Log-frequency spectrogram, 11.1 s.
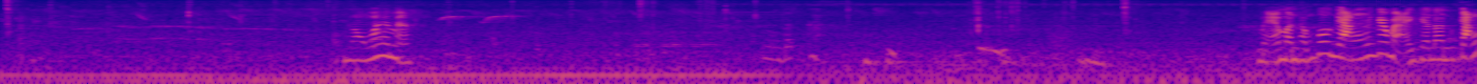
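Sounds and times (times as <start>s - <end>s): chickens clucking: 0.0s - 8.4s
bird chirping: 0.0s - 11.0s.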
